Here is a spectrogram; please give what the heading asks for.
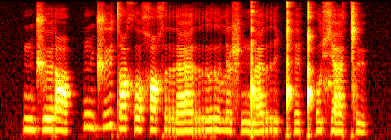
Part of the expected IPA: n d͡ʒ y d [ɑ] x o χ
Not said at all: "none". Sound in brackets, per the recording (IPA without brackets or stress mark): ɑ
